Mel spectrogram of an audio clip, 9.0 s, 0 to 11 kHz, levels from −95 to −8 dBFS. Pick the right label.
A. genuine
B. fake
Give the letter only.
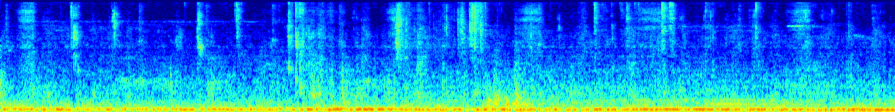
A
